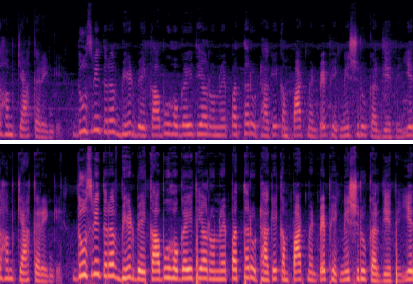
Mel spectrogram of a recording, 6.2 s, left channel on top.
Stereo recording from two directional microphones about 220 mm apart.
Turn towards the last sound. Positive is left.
turn(degrees=-40)  # may be behind; listen again after turning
